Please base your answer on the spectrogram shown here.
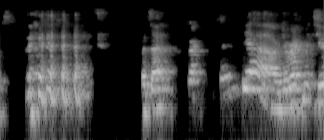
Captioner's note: laugh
